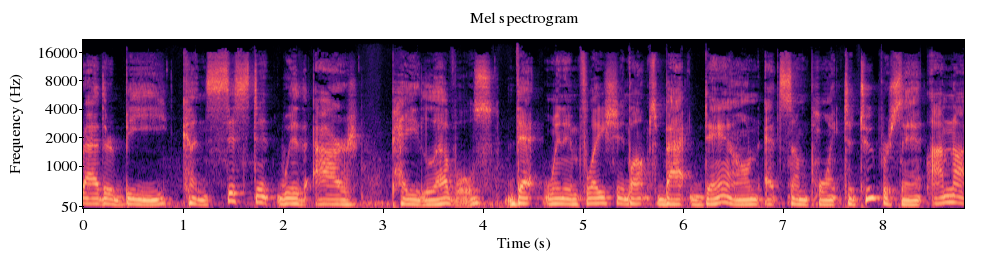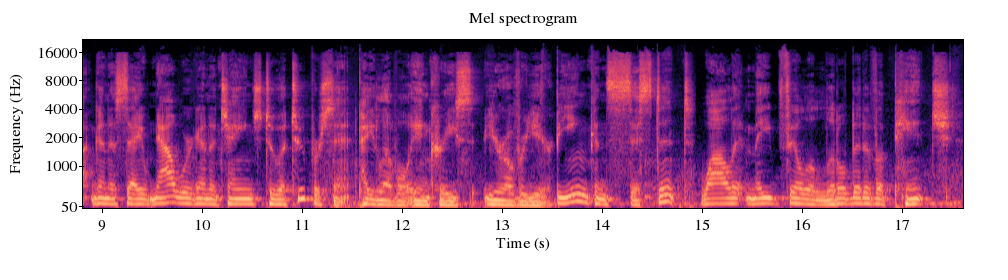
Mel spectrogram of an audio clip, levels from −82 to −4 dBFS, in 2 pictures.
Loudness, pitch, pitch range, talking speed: -18 LUFS, 115 Hz, 105-125 Hz, 160 wpm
